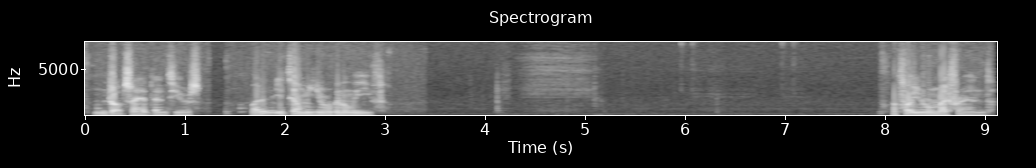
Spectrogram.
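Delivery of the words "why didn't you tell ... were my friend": voice dropped low and hushed. A character asks the listener why they left without telling her, lowered voice. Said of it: "She kind of lowers her voice for a minute".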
